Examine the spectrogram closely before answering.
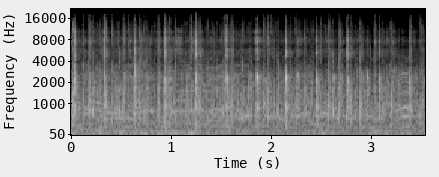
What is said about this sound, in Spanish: Gracias a todos. Un aplauso para todos nosotros.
